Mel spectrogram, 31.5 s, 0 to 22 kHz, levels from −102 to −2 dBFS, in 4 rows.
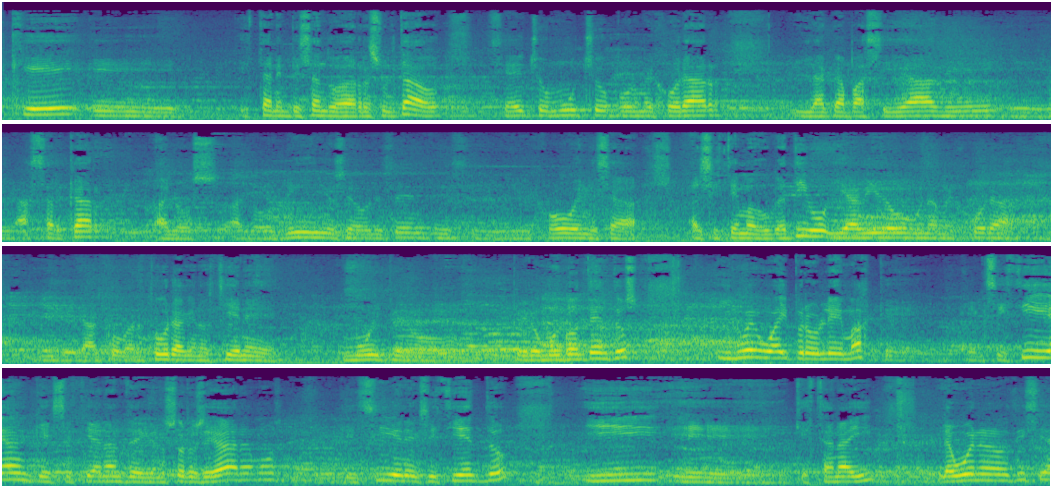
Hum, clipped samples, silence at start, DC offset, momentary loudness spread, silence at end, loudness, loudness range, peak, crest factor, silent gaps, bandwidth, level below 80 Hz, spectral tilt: none; under 0.1%; 0 s; under 0.1%; 12 LU; 0 s; -16 LUFS; 5 LU; 0 dBFS; 16 dB; none; 16.5 kHz; -42 dBFS; -6 dB/octave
